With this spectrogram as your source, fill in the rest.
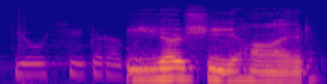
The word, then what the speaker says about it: Yoshihide: Ryoshu? No, that's not how you read those letters. Yoshihide. That's how you say it.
